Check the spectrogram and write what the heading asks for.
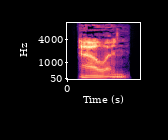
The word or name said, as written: Allen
